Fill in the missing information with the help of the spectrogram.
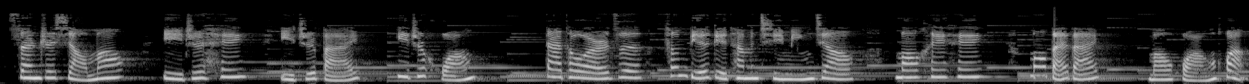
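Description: A woman telling a bedtime story to small children in a gentle, coaxing fireside storytelling manner. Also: high voice, animated, takes it slowly. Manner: coaxing, addressing young listeners as little darlings. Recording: long reverb with music bed. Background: music.

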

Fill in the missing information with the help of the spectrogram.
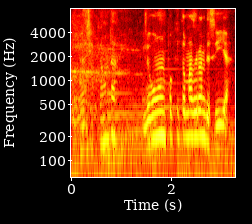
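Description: A man's voice: high voice, expressive, fast, muffled recording, music in the background. A man with a Mexican accent telling paranormal stories in a casual chat, acting out quotes and sound effects. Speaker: storyteller guest.

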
